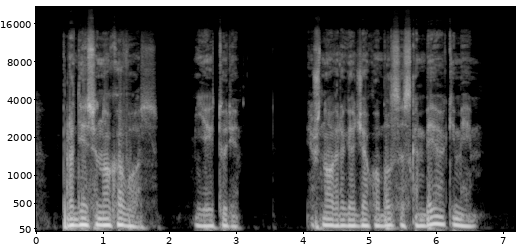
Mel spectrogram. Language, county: Lithuanian, Alytus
